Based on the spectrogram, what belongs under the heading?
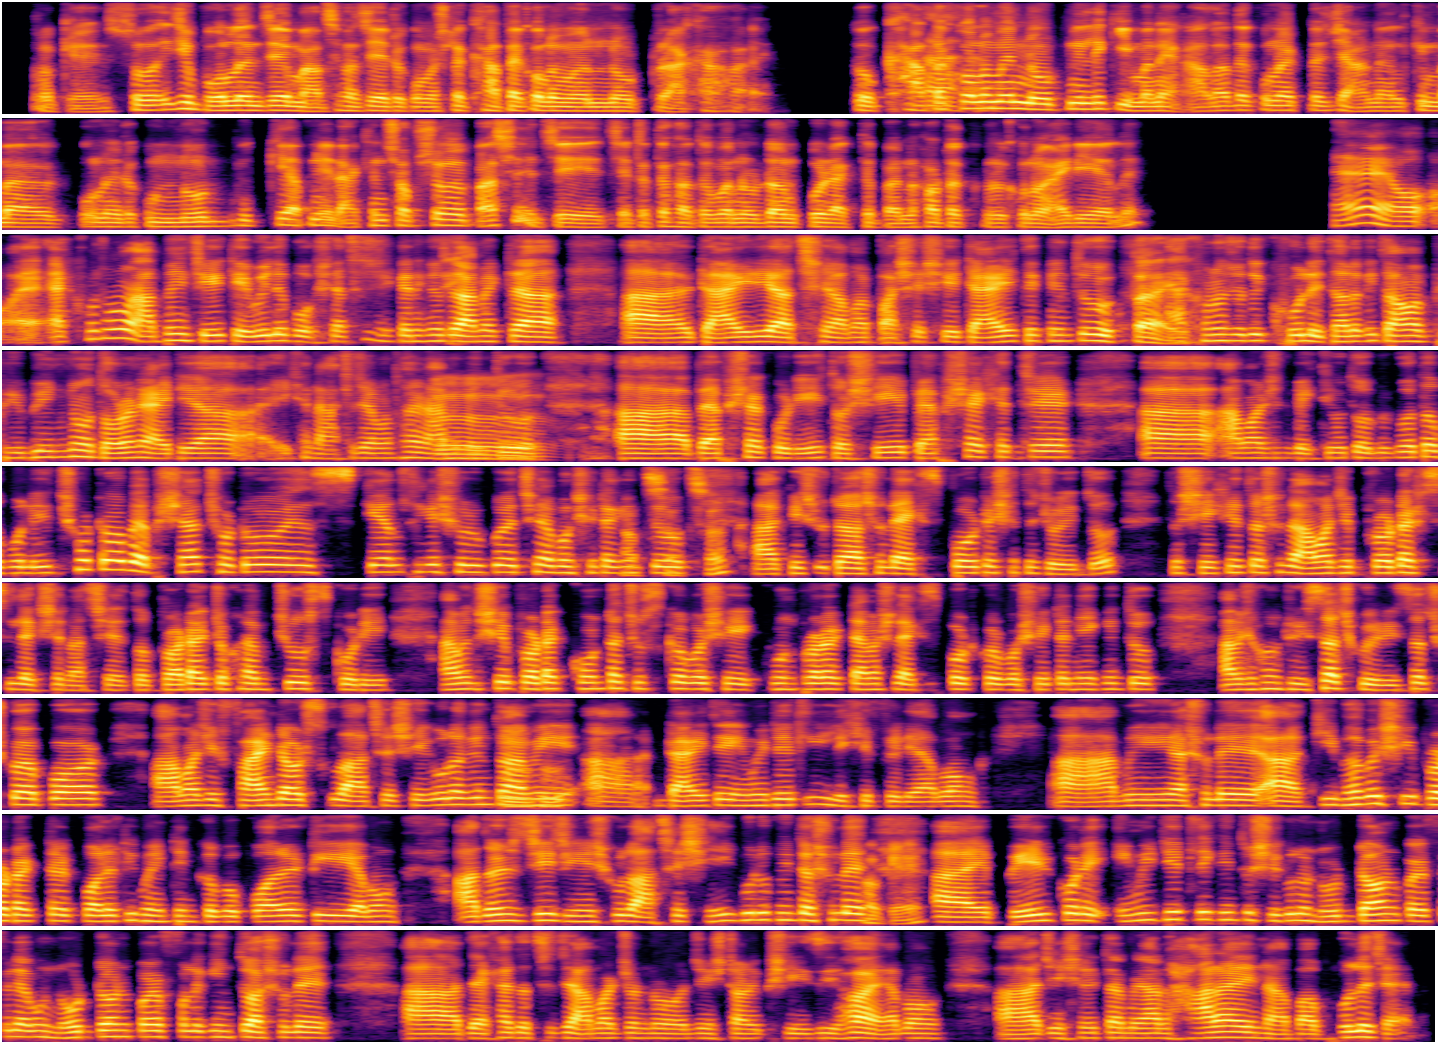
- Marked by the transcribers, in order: other background noise; tapping; "জি" said as "দি"
- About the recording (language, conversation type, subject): Bengali, podcast, তুমি কীভাবে আইডিয়াগুলো নোট করে রাখো?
